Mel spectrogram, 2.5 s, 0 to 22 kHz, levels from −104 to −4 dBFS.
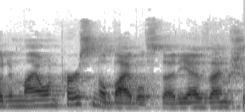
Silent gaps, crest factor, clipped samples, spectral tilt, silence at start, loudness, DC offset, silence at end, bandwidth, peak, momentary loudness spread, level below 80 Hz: none; 20 dB; under 0.1%; -4.5 dB/octave; 0 s; -29 LUFS; under 0.1%; 0 s; 12.5 kHz; -8 dBFS; 6 LU; -86 dBFS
